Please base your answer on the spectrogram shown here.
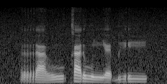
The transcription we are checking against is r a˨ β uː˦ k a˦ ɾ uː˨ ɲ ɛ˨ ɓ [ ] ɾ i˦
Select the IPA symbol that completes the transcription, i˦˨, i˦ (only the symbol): i˦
